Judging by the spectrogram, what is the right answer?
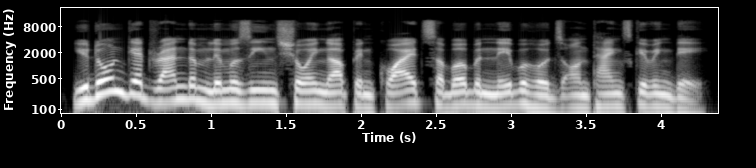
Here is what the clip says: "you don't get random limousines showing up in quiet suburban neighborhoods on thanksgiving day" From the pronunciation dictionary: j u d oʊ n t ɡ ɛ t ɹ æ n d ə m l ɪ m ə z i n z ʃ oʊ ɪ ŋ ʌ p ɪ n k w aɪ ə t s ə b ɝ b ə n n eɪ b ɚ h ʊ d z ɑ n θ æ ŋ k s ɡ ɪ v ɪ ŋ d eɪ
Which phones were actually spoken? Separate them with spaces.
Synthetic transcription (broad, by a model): j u d oʊ n t ɡ ɛ t ɹ æ n d ə m l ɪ m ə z i n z ʃ oʊ ɪ ŋ ʌ p ɪ n k w aɪ ə t s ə b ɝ b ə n n eɪ b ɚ h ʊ d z ɑ n t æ ŋ k s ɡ ɪ v ɪ ŋ d eɪ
